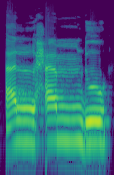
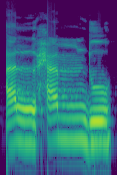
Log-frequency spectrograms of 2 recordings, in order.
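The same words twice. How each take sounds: Both takes have the same delivery.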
